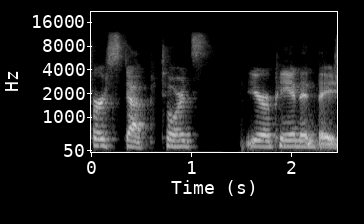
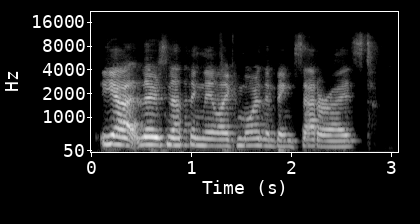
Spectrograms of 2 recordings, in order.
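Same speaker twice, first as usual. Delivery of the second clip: usual speaking voice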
